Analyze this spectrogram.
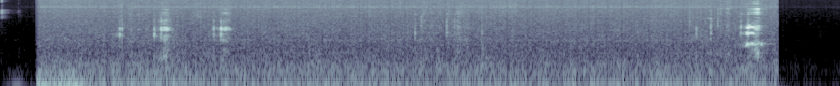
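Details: Female domestic cat chattering in a slow sequence of soft voiceless clicks, a hunting instinct sound, ending with a brief voiced chirp; steady background hiss throughout.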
